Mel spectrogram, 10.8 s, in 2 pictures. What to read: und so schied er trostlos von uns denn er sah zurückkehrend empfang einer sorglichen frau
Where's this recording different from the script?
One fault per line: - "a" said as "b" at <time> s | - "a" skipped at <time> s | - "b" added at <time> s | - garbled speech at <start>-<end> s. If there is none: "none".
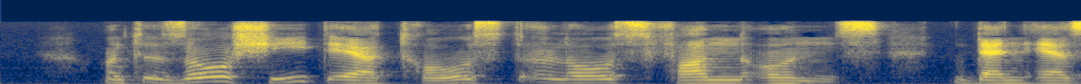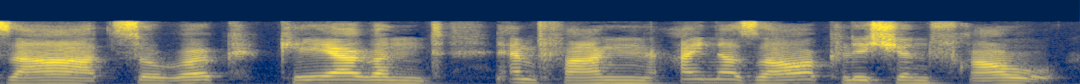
none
